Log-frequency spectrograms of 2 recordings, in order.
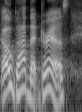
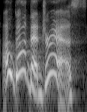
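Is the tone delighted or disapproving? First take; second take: disapproving; delighted. First: It sounds shocked and disapproving. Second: It sounds surprised and delighted. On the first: The dress looks bad. The speaker calls it wrong. "nobody wants a, a, a- a startled face and then to say something like" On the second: The dress looks wonderful. The speaker calls it right. "you want to say something positive"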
